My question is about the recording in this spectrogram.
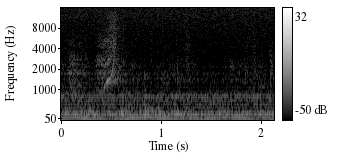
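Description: Quiet room tone with a steady low hum, and one brief rising squeak about half a second in.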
